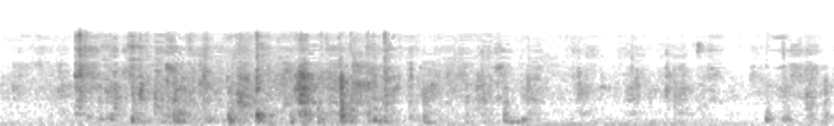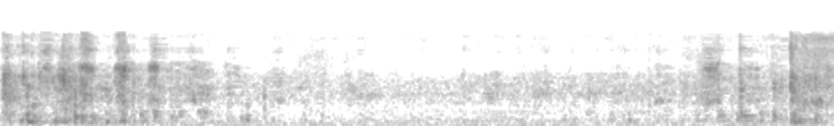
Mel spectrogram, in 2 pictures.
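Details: Two dogs, a bigger male and a smaller female, playing chase; bursts of rapid, breathy panting and soft whimpering with scuffling movement, quieter stretches between, and a person's voice nearby.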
